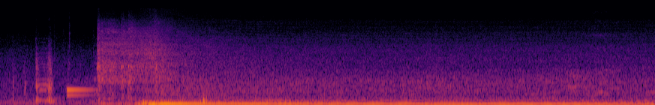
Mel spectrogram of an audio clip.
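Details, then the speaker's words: Newly bought Nissan Fairlady Z Nismo start: short starter crank, quick catch and flare, then low, smooth, even idle with no knocks or ticks and no warnings on the dash; normal start. "nah ini engak ada peringatan sama sekali Ya normal semuanya mesinnya halus banget"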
